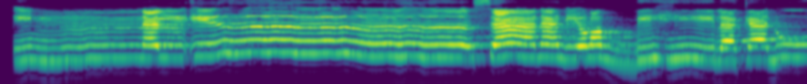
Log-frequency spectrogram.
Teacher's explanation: লাম জবর লা, কাফ জবর কা, লাকা, নুন ওয়াও পেশ নু, দাল 2 পেশ দুন, আমরা এখানে দেখতে পাচ্ছি যে মালায়া হরফে বামে হরফে ওয়াকফ হয়েছে, পাশাপাশি কলকলা হরফের উপর ওয়াকফ হয়েছে, তাই আমরা এখানে 3 আলিফ টান দিয়ে কলকলার প্রতিধ্বনি করে ওয়াকফ করব।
